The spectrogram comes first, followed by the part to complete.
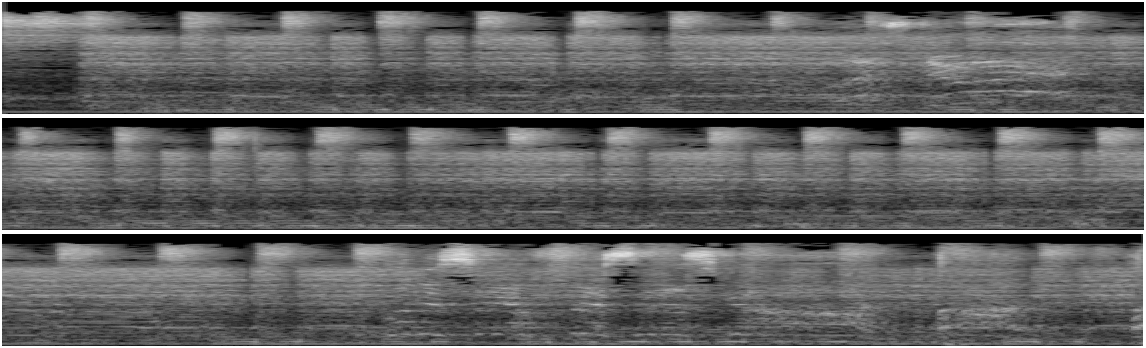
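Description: Live heavy metal band playing: distorted electric guitars, bass and drums, with the full band coming in just after the start and a steady beat of about three to four hits a second.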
